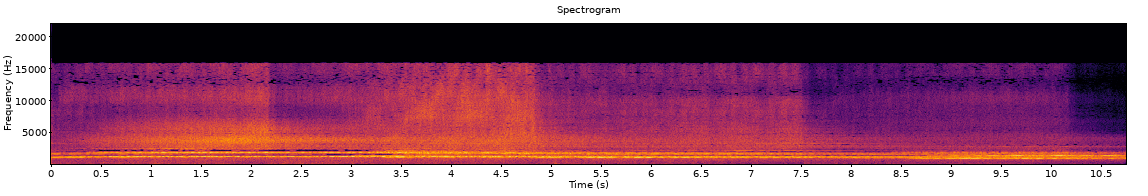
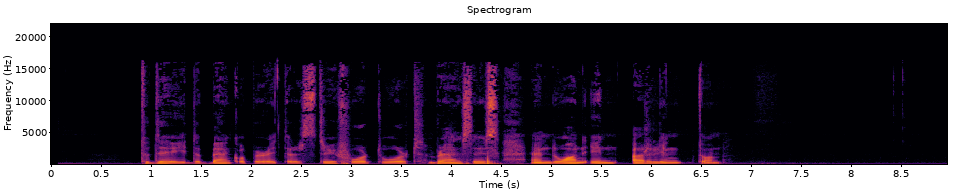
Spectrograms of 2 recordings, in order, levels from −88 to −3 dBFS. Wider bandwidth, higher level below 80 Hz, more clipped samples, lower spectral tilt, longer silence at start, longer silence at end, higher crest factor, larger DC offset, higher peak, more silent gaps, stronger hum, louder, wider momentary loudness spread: about the same, 16 kHz vs 16.5 kHz; about the same, -56 dBFS vs -56 dBFS; neither; second, 1 dB/octave vs -5 dB/octave; second, 0 s vs 0.9 s; second, 0 s vs 2.3 s; second, 14 dB vs 20 dB; neither; first, -2 dBFS vs -14 dBFS; neither; neither; first, -16 LUFS vs -32 LUFS; about the same, 7 LU vs 8 LU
